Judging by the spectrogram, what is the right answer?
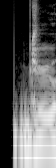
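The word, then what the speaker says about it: Jrue: They spell it J-R-U-E. Just fucking make it Drew like everybody else.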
